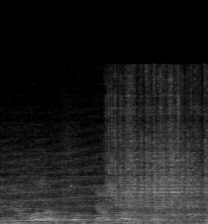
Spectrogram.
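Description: Indistinct voice sounds, no clear words, over a steady faint hum.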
